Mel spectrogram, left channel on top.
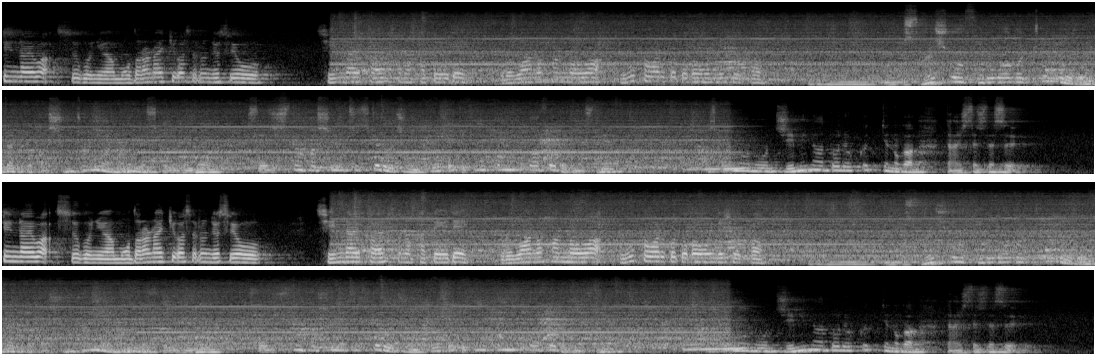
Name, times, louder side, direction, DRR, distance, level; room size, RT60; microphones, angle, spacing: voice 1, 0.0-2.6 3.2-4.7 5.0-7.6 17.7-18.4, right 5 dB, 85° right, 15 dB, 0.7 m, -19 dB
sound 1, 3.3-18.2, right 2 dB, 20° right, 1.4 m, -25 dB
voice 2, 8.0-17.1 18.0-21.1, left 1 dB, 30° left, 9 dB, 1.2 m, -22 dB
19.5 x 7.7 x 8.1 m, 0.92 s
head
